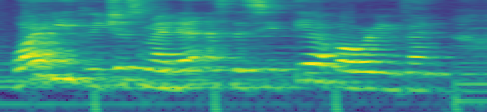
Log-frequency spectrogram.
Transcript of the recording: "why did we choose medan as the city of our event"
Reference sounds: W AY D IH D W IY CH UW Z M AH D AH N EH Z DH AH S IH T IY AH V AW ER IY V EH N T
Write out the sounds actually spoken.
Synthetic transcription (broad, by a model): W AY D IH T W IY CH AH S M AH D AH N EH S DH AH S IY T IY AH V AW ER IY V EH N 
